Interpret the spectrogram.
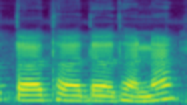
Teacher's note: ये दांत को स्पर्श करते हुए उच्चरित होते हैं, इसलिए दंत वर्ण कहते हैं।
